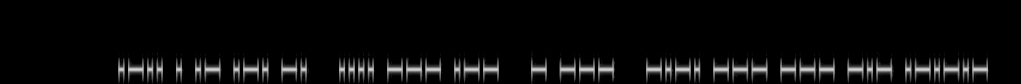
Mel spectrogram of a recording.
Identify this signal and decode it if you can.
Morse code, heard as a keyed tone, about 25 wpm, 700 Hz. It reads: LEARN HOW TO COOK.
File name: practice / 25wpm / Sentences with 2-Word Phrases - 25wpm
